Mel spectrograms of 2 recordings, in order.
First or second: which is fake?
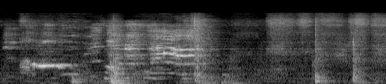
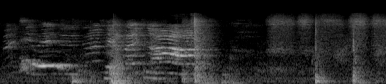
first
